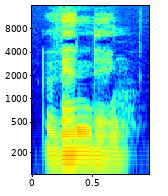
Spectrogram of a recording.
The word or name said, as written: vending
